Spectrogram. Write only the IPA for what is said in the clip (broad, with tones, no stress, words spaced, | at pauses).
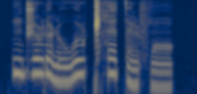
nd͡ʒo˥ɭɾʊ˩ɳu˩ wu˥ɭǁʰɛ˥ tẽ˩ɭfɔ̃˩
